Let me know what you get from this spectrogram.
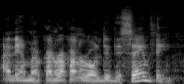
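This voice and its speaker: An older man from Jamaica, casually explaining music history and pausing to play examples on a keyboard. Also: sits low, very animated. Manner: teaching, stops to demonstrate on keyboard.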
